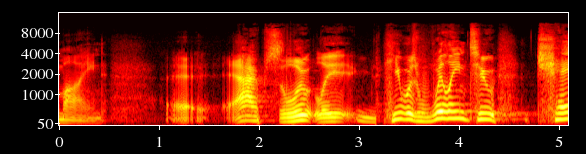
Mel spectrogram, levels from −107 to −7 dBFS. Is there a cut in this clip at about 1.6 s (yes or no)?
no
